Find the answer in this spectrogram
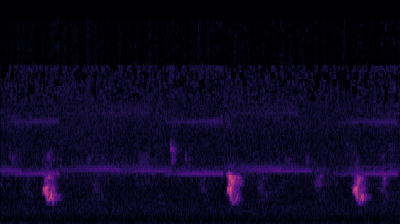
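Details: Sparrows at a dewy thatched-roof house in the morning give three fairly soft, short chirps spaced a couple of seconds apart, with a quiet hiss and a faint steady high tone underneath.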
